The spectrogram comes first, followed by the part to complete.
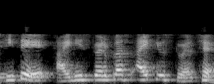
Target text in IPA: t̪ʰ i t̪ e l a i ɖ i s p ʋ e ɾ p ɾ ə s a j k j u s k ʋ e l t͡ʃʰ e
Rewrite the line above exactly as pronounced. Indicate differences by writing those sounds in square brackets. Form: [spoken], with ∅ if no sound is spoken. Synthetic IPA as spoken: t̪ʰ i t̪ e [∅] a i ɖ i s [k] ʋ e ɾ p [l] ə s a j k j u s k ʋ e [ɾ] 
